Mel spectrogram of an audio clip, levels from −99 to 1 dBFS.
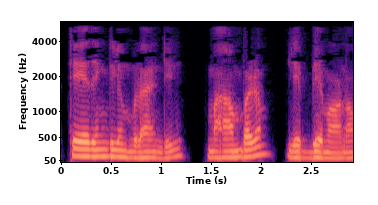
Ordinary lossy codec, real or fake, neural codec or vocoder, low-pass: MP3, 24 kbps; fake; codec, 16 kHz, about 1 kbps, DyCAST, with the encoder's durations; 5.4 kHz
